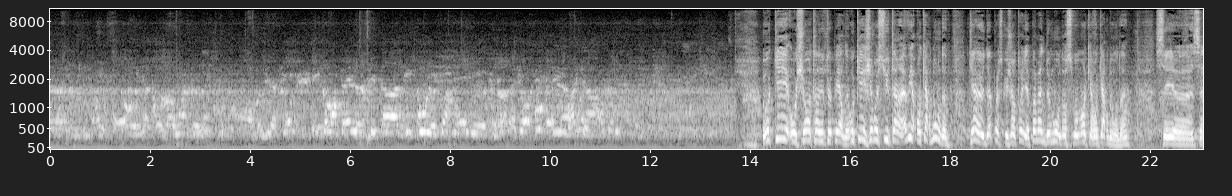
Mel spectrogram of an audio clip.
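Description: Voices come through a radio loudspeaker with faint crackle.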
